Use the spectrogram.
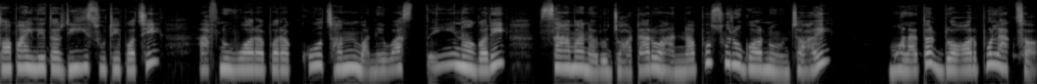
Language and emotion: Nepali, fearful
